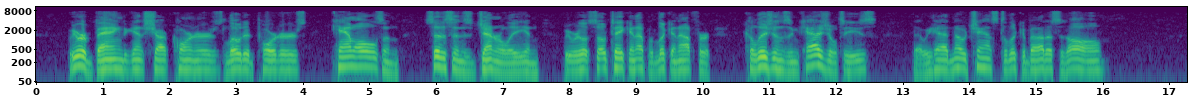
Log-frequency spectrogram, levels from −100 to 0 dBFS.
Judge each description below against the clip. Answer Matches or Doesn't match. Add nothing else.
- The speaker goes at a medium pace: Doesn't match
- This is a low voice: Matches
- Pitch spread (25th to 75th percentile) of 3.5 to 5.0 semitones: Doesn't match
